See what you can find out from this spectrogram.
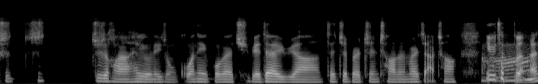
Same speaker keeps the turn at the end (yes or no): yes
